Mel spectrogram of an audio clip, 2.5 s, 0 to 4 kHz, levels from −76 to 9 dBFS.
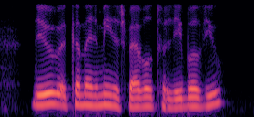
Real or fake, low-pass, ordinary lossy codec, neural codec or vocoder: fake; 3.6 kHz; none; codec, 16 kHz, 0.3 kbps, FocalCodec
